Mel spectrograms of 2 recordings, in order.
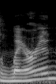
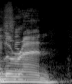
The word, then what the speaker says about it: Loren: It's Laren, and I Loren. No. It's Rafe Loren. Don't do that to Sophia, okay?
